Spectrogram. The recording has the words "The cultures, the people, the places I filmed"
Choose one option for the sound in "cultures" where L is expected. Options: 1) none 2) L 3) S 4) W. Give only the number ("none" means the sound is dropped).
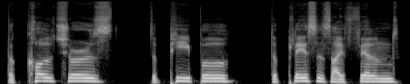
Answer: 2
